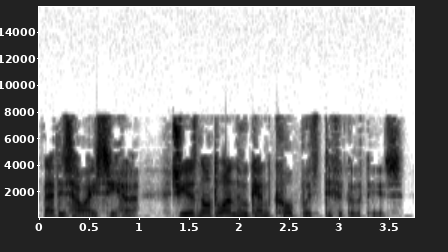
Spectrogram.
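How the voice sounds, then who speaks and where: A male narrator acts a pompous older foreign detective in an audiobook. He is formal, deliberate and sure of himself, with very lively pitch movement. The sound is slightly dull. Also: husky, dry recording, exaggerated voice. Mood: grave, considered. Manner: formal, deliberate, self-assured.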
